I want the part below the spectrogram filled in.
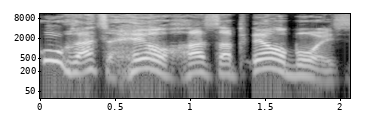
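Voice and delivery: put-on good-humoured, jovial, chatty tone. Speaker retells a man coming up behind them on a hill, imitating a jovial voice. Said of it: "He kind of had that same sort of jovial".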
